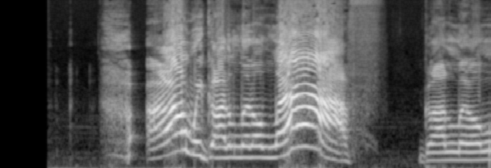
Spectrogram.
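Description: A young man speaks with exaggerated, sing-song animation close to a microphone.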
